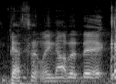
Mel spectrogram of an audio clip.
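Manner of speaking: fast, giggling repeat; laughing. Retold or imitated. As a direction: laugh through the words. Repeats friend's line laughing.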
